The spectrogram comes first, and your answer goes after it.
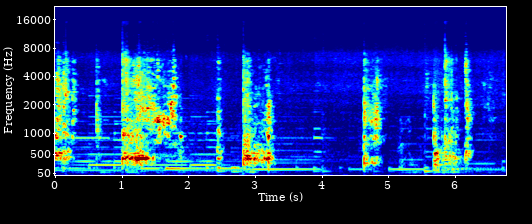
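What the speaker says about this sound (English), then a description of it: "I'll give this a nice stir. I've not added my crayfish, I just want this to fry a little first." Sweet potato and yam frying in a pot, stirred with a utensil that scrapes and knocks against the pot in irregular bursts over a steady low sizzle.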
